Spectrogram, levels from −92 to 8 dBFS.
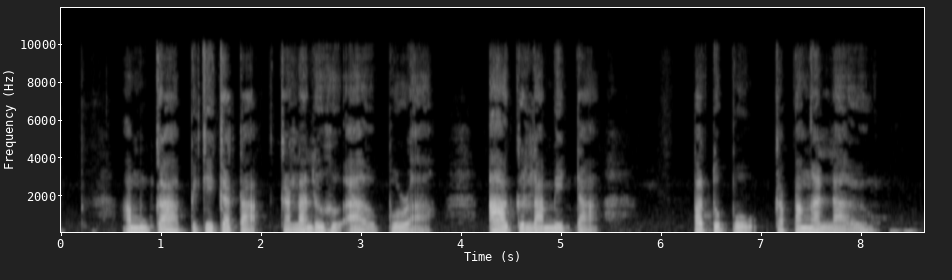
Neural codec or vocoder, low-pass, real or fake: vocoder, 22.05 kHz, 80 mel bands, Vocos; 9.9 kHz; fake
